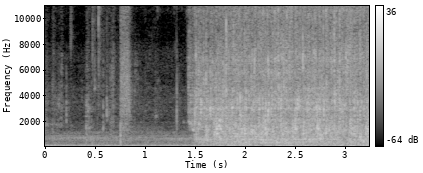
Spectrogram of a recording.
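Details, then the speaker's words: DIY swamp cooler start-up: the pump kicks in, then a steady splashing trickle of water flows evenly from the overflow line, which can be knotted or fitted with an irrigation tip to restrict flow. The cooler runs normally. "so you could put a knot in there, pull it tight a little bit, and it will restrict some of the water coming out there. We'll go ahead and fire it up to show you that the water will be coming out."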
